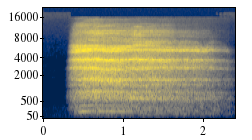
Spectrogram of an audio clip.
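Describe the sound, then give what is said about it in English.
A deep, slow breath taken in a relaxing breathing exercise, heard alone as one long, soft, airy rush of breath that holds steady and then gradually fades away. “let's take a deep in breath way into the belly. And then slowly out.”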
